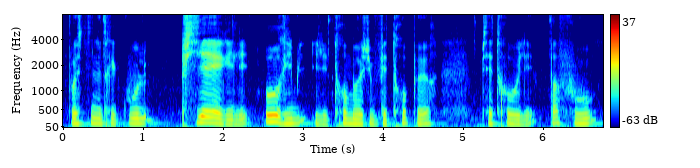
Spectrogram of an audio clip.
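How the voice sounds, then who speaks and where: A young man chatting casually as a gaming video host, giving blunt quick verdicts with trailing fillers. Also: medium pitch, fairly even intonation, a little mellow. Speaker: gaming YouTuber. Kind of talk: casual commentary.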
